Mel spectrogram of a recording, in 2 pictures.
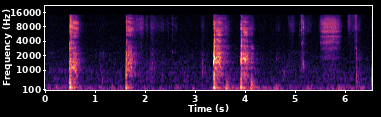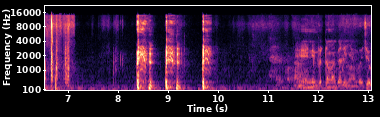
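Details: First time vaping salt-nicotine liquid on an R57 tank with a 0.64-ohm coil, causing shortness of breath: about eight harsh cough bursts over thirteen seconds, with throat clearing between them; an irritant cough.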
